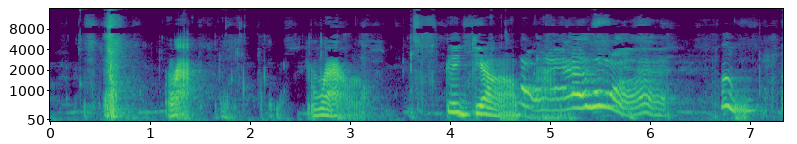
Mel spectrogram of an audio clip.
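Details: A Boston Terrier wakes from sleep and "sings" along to music, yodelling in wavering, rising and falling howls, with a person praising him between bursts.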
